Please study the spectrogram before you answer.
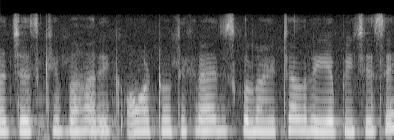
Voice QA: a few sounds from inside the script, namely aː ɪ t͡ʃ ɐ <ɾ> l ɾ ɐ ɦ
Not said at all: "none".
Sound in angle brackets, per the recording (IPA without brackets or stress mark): none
